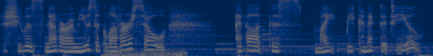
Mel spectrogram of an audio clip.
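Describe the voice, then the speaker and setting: An actress voicing a composed young woman leader who speaks formally, politely and softly. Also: mid-range voice, a little slow, vocal fry, soft background music. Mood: gentle. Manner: formal, polite and soft-spoken. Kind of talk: game voice acting.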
